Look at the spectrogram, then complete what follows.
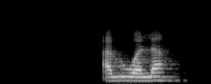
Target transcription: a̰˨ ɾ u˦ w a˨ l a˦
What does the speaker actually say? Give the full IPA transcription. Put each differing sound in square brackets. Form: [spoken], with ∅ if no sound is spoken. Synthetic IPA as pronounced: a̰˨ [l] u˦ w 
